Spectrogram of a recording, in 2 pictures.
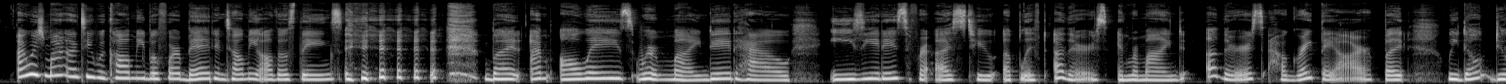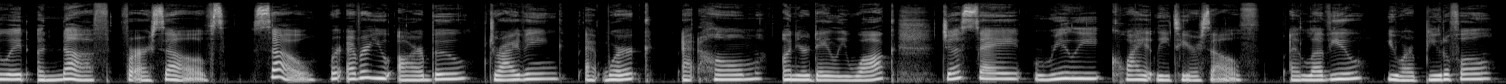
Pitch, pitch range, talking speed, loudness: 235 Hz, 210-260 Hz, 135 wpm, -15 LUFS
